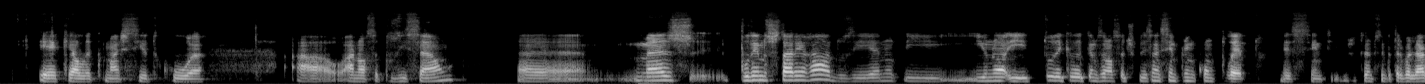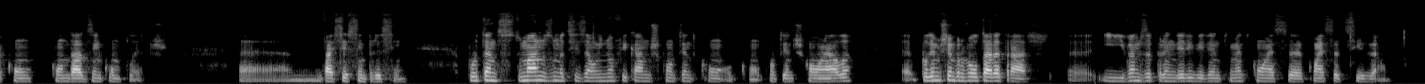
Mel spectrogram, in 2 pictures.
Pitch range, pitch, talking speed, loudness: 145-185 Hz, 160 Hz, 160 wpm, -23 LUFS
